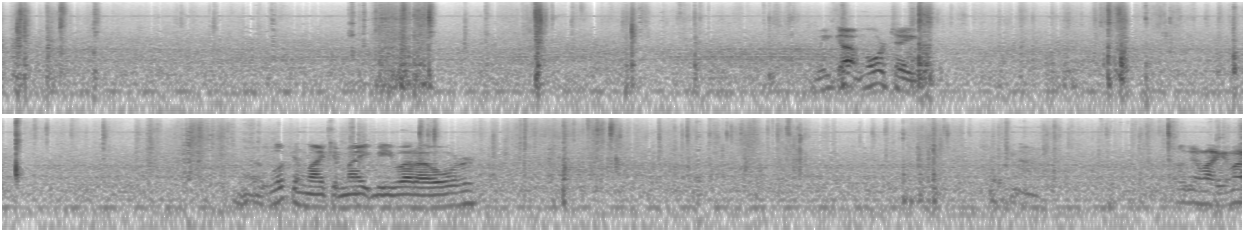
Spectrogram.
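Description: Cardboard and plastic wrapping rustle and crinkle as a box is unpacked.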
